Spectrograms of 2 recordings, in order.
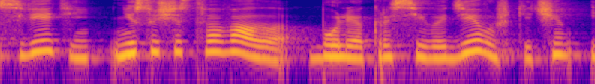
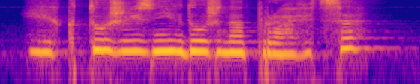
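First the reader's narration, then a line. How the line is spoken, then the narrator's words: Frightened mother asking. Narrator (Russian): испуганно спросила мать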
